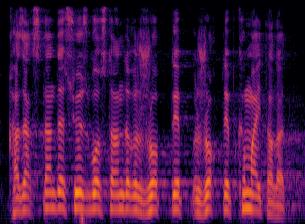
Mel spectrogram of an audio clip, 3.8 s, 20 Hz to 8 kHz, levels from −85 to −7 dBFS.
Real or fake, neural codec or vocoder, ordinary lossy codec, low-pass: real; none; none; 7.2 kHz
